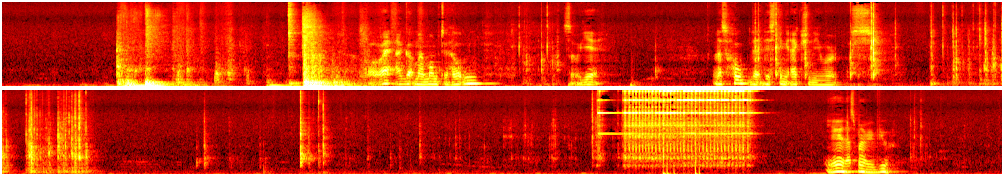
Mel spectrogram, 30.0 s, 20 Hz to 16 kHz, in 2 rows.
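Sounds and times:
plastic clicks and handling: 0:07.7 - 0:08.4, 0:11.2 - 0:16.4, 0:28.6 - 0:29.0
alarm clock bells ringing: 0:23.9 - 0:26.6.

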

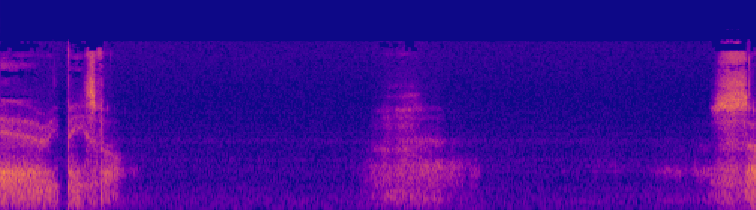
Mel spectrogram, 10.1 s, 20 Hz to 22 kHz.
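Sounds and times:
man whispering: 0:00.0 - 0:01.9, 0:04.8 - 0:06.4, 0:08.7 - 0:10.0.

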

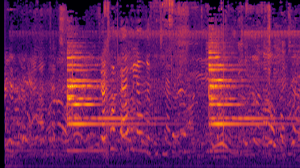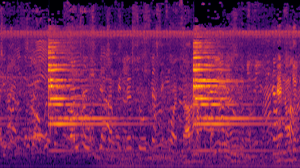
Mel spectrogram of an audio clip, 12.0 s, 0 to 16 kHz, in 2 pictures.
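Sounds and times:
people chattering: 0:00.1 - 0:12.0.

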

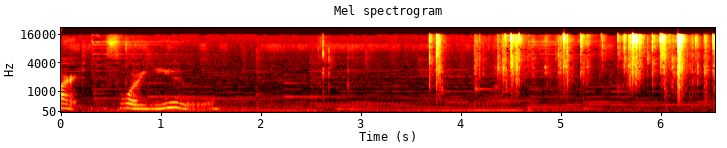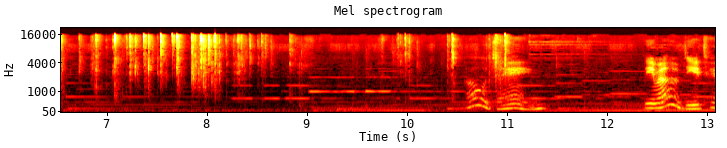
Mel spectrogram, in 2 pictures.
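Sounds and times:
quiet background music: 0:00.0 - 0:13.0
plastic packet crinkling: 0:03.6 - 0:11.3.

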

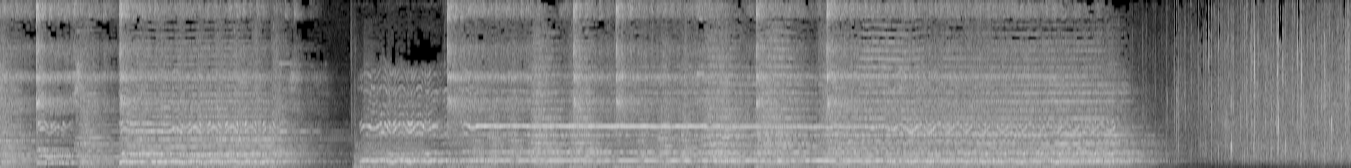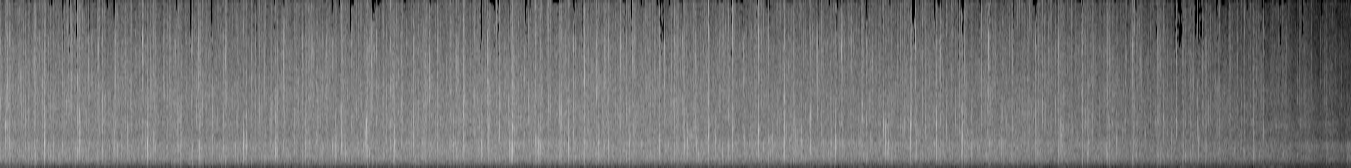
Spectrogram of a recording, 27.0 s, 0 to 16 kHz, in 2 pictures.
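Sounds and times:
audience applauding: 0:06.6 - 0:27.0.

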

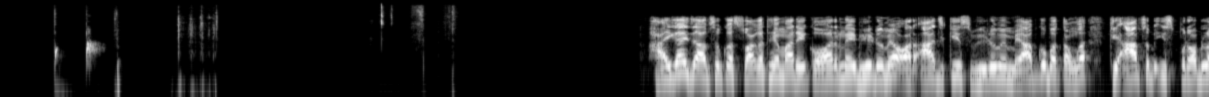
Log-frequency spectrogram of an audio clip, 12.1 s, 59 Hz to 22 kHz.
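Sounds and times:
keyboard typing clicks: 0:01.8 - 0:02.2.

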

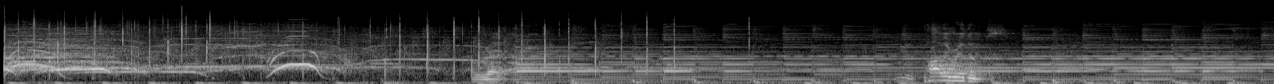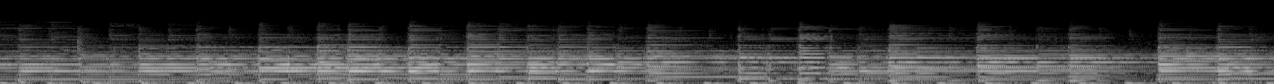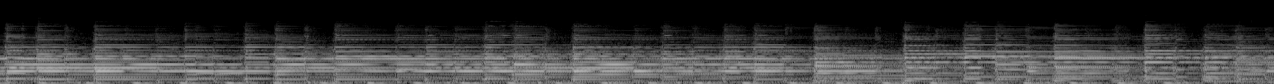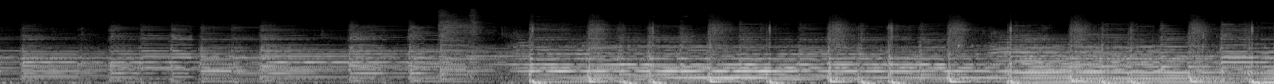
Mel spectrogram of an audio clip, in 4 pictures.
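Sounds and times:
rock band playing live: 0:00.2 - 0:50.9
acoustic guitar strumming: 0:04.7 - 0:50.9.

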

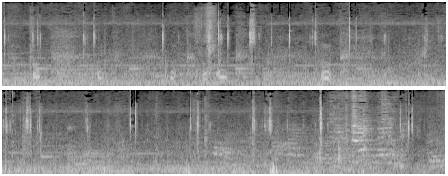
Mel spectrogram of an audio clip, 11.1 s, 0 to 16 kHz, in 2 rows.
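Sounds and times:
low rumble: 0:00.0 - 0:09.7.

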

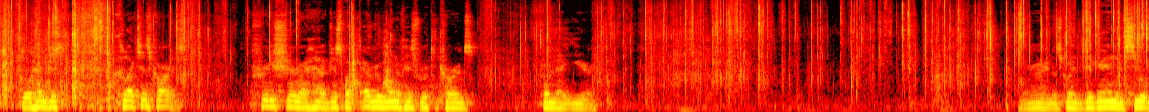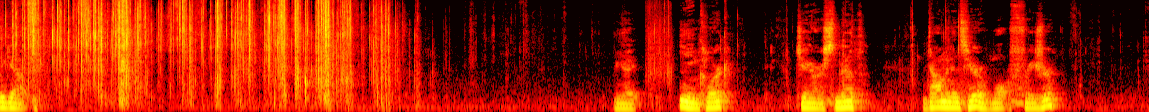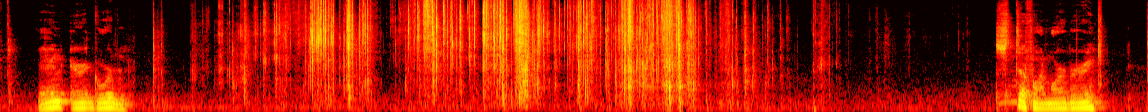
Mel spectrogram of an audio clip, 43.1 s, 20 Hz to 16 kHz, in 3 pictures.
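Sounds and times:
foil wrapper tearing and crinkling: 0:00.0 - 0:03.7, 0:06.0 - 0:20.0, 0:31.2 - 0:39.2.

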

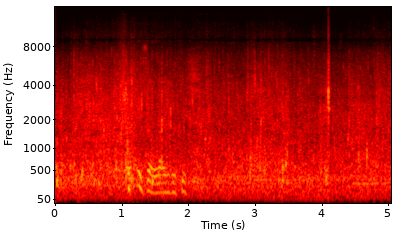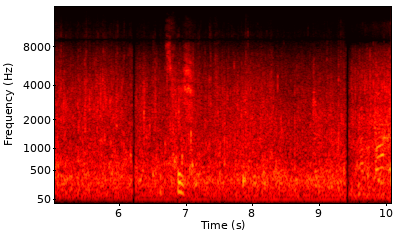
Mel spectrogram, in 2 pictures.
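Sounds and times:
waves lapping against rocks: 0:00.0 - 0:10.0.

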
